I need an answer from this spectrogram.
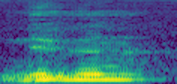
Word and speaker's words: nigun: is a wordless melody Yiddish pronouncers might say something like niggan Hebrew is more like Lagoon but it's a Melody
